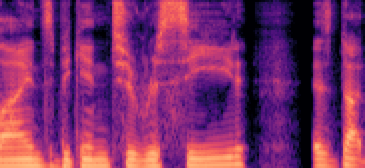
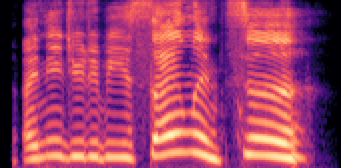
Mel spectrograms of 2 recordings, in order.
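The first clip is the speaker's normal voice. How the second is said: shouting, very high-pitched and drawn out; 8 dB louder than usual. Voicing the doctor shouting back at Jack and the others: shouting back. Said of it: "he shouts back behind him to Jack".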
